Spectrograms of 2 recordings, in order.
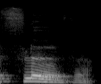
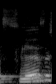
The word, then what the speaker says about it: fleuve: Ó, você faz a boquinha do O e pronuncia o E, ok? E. Então, le fleuve, tá certo? Le fleuve s'appelle la Seine, tá ok?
